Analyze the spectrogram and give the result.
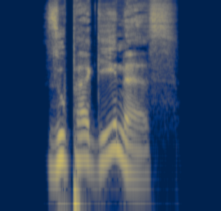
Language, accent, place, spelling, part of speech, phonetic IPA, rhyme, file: German, Germany, Berlin, supergenes, adjective, [zupɐˈɡeːnəs], -eːnəs, De-supergenes.ogg
- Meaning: strong/mixed nominative/accusative neuter singular of supergen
